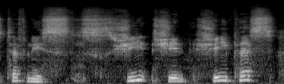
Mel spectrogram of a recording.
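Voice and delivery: stumbling over She-, She-, ending on a rising Sheepiss?; unsure pronunciation. Real, not acted. Reading an actress's name, unsure how to say it. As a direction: sound the name out haltingly. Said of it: "I don't know how to pronounce that".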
